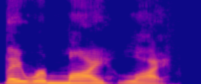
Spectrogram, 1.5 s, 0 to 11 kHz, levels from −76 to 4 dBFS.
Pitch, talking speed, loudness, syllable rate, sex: 215 Hz, 160 wpm, -16 LUFS, 4.3 syllables/s, female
